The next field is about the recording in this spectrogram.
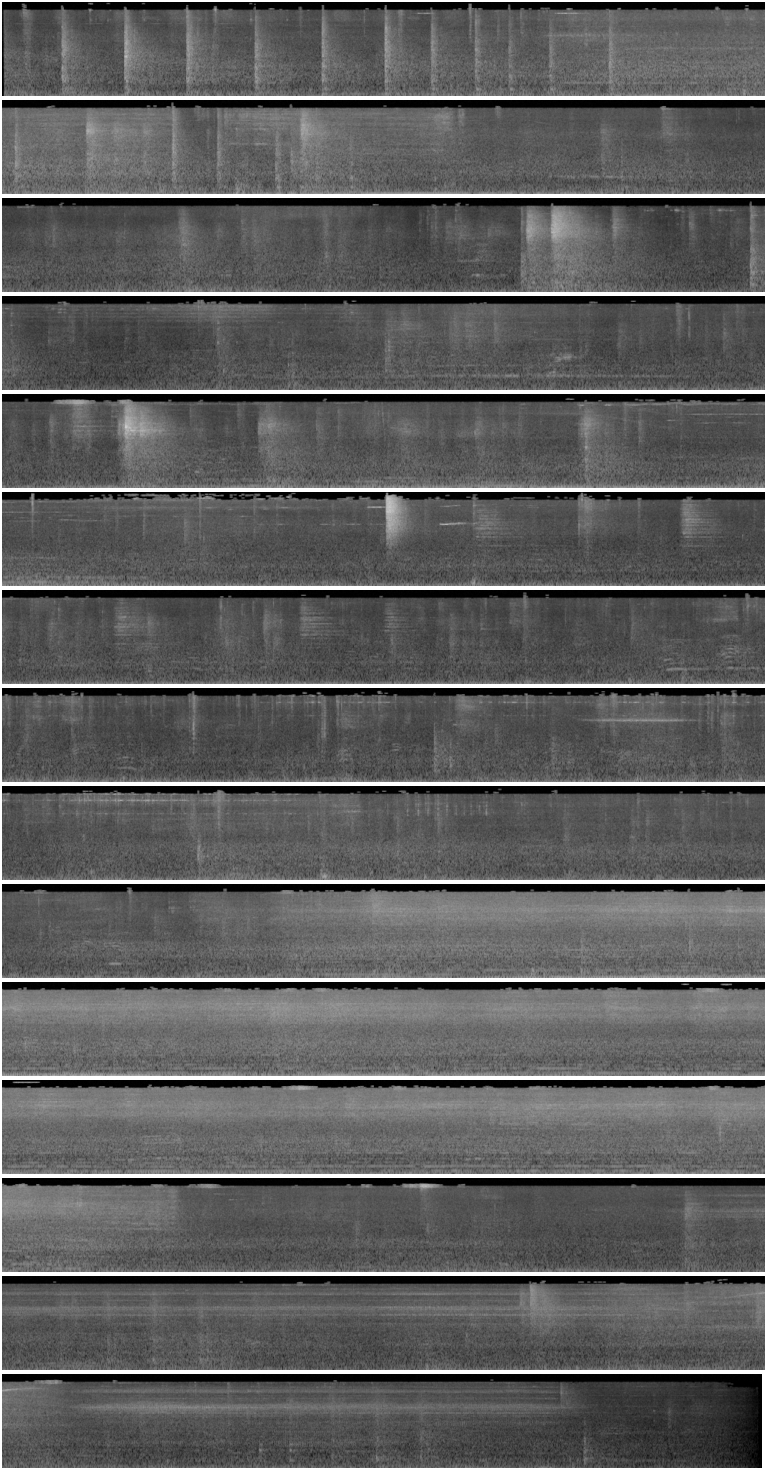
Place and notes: vancouver, seymour st, house construction
house construction downtown at a busy street, workers talking via walkie talkie
soundmap international
social ambiences/ listen to the people - in & outdoor nearfield recordings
